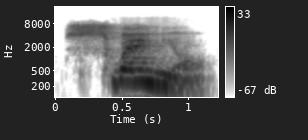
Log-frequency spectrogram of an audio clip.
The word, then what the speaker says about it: sueño: Remember that the tilde gives us that invisible I sound coming after the N. Swe, nyo, swe, nyo, sueño, sueño. And that's rule 3 in a nutshell.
